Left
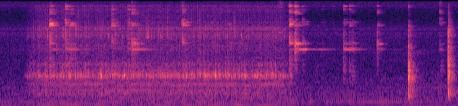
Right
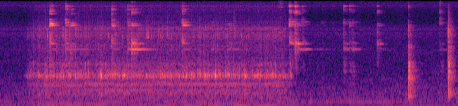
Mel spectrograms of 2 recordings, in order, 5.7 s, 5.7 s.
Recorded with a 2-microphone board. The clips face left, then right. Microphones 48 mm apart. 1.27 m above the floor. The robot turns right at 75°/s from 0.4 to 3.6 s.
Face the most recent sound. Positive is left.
turn(degrees=40)  # may be behind; listen again after turning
